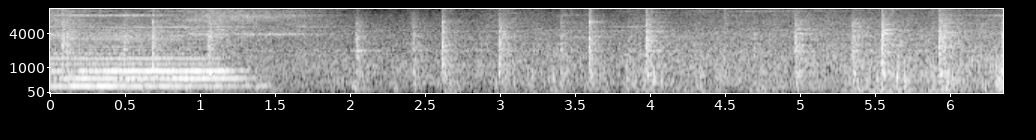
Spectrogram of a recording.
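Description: Train horn sounding one steady note for about the first second and a half, then a diesel-hauled passenger train's second-class coaches rolling past, their wheels clicking over the rail joints about three times a second.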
